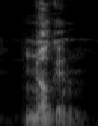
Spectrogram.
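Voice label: "noggin", Australian English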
